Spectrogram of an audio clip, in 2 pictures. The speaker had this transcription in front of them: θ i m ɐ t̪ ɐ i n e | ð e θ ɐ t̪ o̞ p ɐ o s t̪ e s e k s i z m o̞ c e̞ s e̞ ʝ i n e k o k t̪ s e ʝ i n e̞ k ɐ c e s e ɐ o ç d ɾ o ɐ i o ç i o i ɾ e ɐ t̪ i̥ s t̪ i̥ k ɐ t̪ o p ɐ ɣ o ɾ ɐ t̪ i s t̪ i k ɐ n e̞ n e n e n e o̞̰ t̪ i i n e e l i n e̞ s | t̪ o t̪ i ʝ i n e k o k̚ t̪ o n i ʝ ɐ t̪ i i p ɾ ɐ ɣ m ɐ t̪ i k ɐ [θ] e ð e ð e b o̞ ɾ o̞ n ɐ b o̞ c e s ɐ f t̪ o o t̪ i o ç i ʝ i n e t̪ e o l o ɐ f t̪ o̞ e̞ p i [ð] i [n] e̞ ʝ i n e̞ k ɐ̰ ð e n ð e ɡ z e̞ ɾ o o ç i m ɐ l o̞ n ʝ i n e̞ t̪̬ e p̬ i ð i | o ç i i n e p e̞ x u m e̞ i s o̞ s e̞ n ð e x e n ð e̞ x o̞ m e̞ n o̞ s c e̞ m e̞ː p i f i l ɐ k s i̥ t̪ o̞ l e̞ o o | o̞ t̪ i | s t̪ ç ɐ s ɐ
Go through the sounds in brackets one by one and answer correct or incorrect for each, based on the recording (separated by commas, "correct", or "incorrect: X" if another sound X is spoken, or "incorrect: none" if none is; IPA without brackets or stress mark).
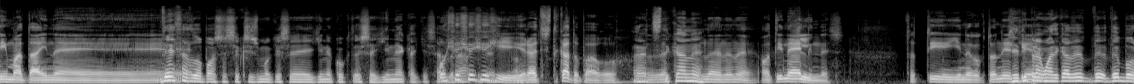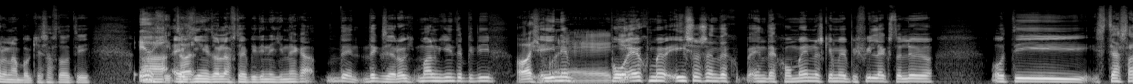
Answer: incorrect: ð, correct, correct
